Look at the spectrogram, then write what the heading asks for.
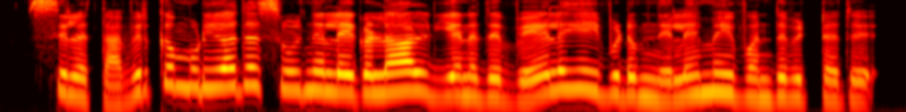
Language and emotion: Tamil, sad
